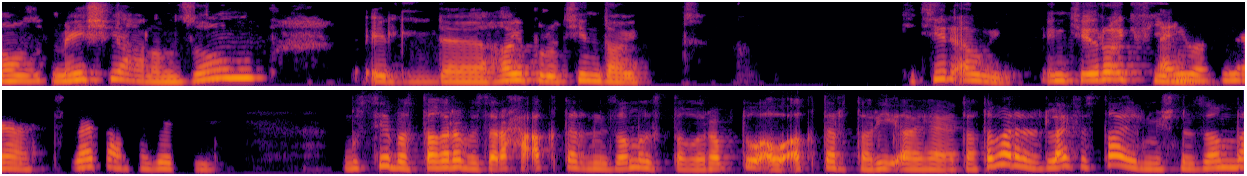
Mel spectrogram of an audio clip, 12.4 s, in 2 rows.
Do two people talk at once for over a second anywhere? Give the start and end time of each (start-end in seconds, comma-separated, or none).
none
